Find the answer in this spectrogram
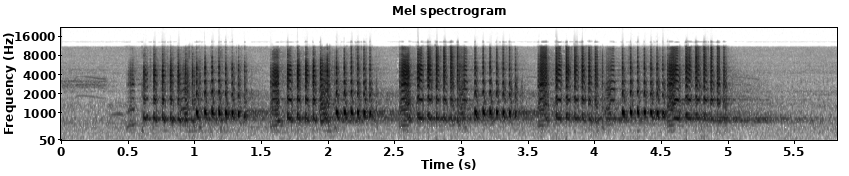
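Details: Sustained sandhill crane calling from 30 March 2015: five back-to-back bursts of loud, pulsed, rattling trumpeting with barely a pause between them.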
